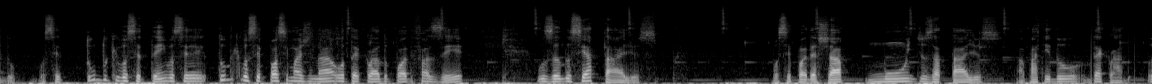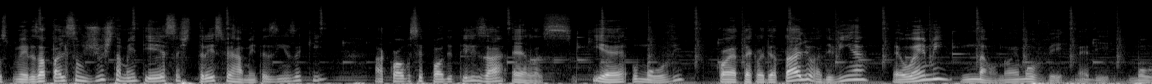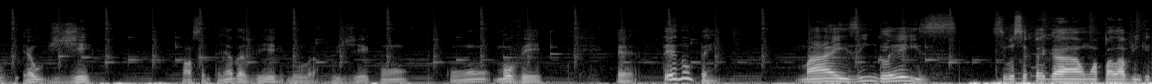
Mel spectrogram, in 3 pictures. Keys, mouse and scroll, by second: 24.9 g.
